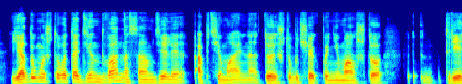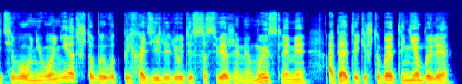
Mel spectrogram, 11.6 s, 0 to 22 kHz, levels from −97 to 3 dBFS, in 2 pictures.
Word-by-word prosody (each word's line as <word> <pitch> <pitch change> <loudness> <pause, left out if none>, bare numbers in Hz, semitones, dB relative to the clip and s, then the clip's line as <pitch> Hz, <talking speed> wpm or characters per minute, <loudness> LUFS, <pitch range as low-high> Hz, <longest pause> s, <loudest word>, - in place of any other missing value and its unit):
Я 130 +2 +7
думаю, 165 +3 +1
что 155 - -3
вот 150 0 +1
1-2 145 +3 +1
на 145 -6 -3
самом 125 0 -2
деле 120 0 -1
оптимально, 75 -2 -2
то 95 - +4
есть, 85 - +1
чтобы - - -4
человек - - +1
понимал, 95 -1 +1
что, 90 +1 0 0.3
э, - - -15 0.3
3 90 -3 +2
у 90 0 +2
него 95 +4 0
нет, 170 +4 -1
чтобы - - -2
вот - - -4
приходили 90 +1 -1
люди 90 0 -2
со 85 0 -4
свежими 85 -1 0
мыслями. 120 - -2 0.2
Опять-таки - - +2
чтобы - - +2
это 100 - +1
не 100 0 +3
были 90 -2 +1
100 Hz, 165 wpm, -24 LUFS, 90-130 Hz, 0.3 s, Я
